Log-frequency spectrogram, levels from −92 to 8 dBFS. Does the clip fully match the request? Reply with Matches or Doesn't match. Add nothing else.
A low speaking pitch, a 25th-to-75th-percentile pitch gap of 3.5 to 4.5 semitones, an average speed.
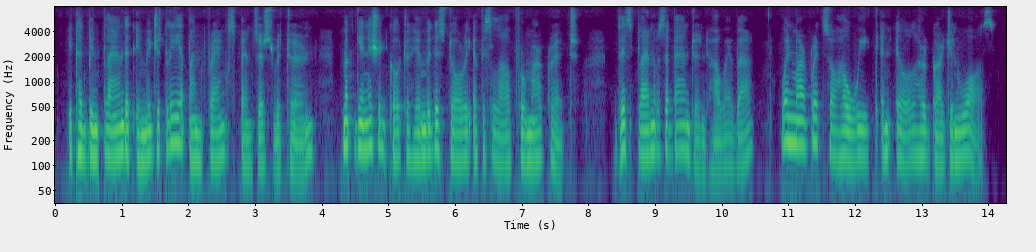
Matches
